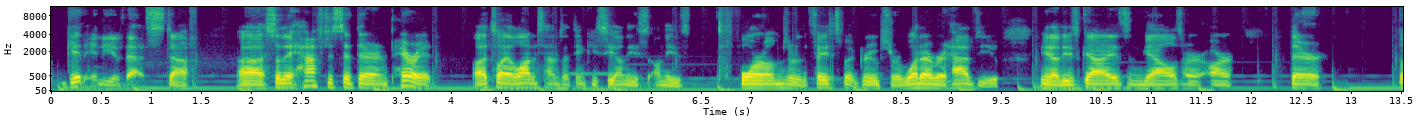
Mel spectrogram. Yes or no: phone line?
no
